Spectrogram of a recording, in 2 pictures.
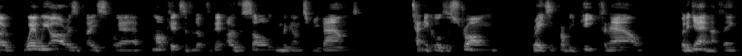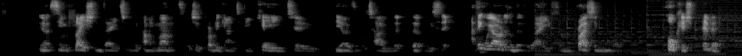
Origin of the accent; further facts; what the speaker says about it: England, United Kingdom; I guess I can get away from saying that as an Englishman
